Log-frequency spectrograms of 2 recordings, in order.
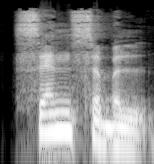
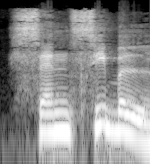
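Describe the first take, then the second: First: सेंसिबल slow, ending in reduced अबल; सेंसिबल drawn out with the ि swallowed; right take. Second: सेंसिबल with a clear इबल ending; wrong take. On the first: Teacher giving students the correct form, slow model. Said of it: "अगला word है सेंसिबल". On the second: Teacher showing students the wrong way, mock wrong. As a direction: mistaken सेंसिबल, सि fully sounded. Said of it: "नहीं". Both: Shown as a demonstration.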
